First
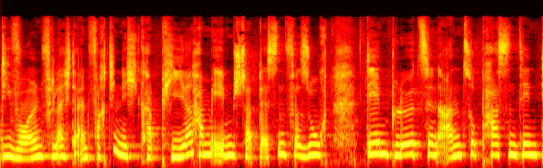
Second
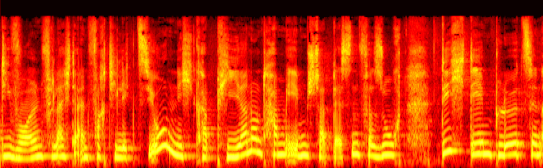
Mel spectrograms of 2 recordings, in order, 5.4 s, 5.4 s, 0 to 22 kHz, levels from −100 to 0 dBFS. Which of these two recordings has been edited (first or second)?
first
